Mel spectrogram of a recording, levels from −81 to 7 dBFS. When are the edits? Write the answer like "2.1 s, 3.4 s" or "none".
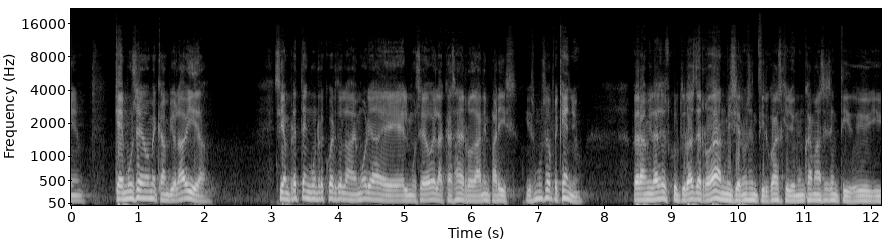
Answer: none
